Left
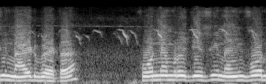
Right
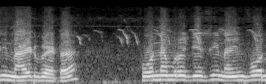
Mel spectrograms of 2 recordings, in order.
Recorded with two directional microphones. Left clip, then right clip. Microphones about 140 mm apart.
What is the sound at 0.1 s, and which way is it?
Speech, 35° left (ahead or behind).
